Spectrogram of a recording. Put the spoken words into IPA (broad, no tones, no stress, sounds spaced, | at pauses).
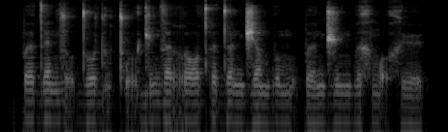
p ə d̪ ɛ n z o̰ d̪ o d ṵ tʼ o̰ ɡʲ ə n z ɐ r ɔ t̪ʰ ə d̪ œ n d͡ʒ ɐ m b o m o̰ p ə n d͡ʒ ʏ m b ə x m ɔ̰ x ʏ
